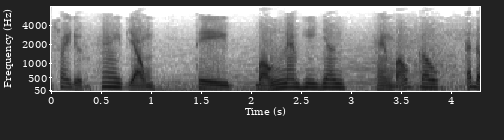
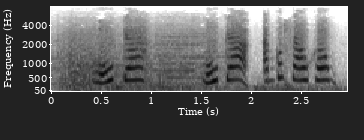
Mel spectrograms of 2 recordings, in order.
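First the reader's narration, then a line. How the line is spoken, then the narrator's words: Anxious repeated calling. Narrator (Vietnamese): miệng cứ kêu lên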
